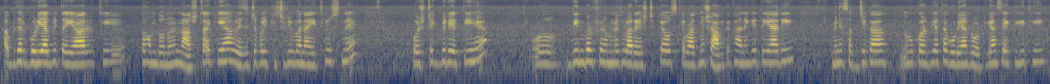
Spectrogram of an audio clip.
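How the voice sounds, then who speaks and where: A woman in her forties chats her way through a home cleaning day in a loose, rambling voice-over. Her voice sits a little high, and she stops to fix her own words. Faint room ambience hums behind her. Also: a little hiss or hum, rough recording. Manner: chatty and rambling, with self-corrections and filler pauses. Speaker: home vlogger.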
